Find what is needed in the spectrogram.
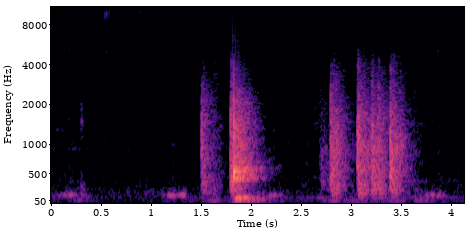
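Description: A few faint knocks and thumps in a small room, the loudest about two seconds in, with a short cluster near the end.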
